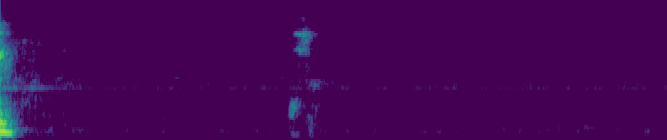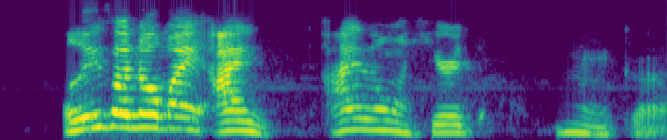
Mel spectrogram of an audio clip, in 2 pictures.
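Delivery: struggling to get words out. Speaking to an audience, overwhelmed, tongue-tied. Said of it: "I can't even talk".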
